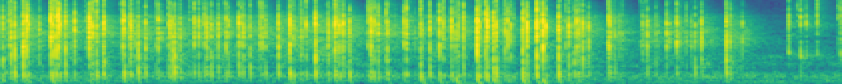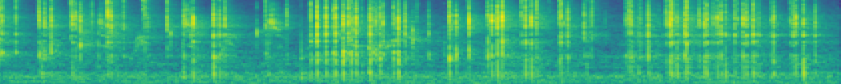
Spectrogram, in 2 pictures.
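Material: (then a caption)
Aluminium, plastic. Long dark acrylic nails tap fast on a hand-held, hollow Farmdale whipped cream aerosol can, striking both its aluminium body and its ribbed purple plastic cap. The result is a dense stream of quick, bright, dry clicks and ticks with no low end and almost no ring. The tapping is busiest in the first half and turns slightly softer after about five seconds.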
